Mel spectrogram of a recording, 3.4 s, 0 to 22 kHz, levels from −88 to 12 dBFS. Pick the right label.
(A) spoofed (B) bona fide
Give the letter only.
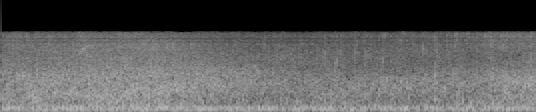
B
